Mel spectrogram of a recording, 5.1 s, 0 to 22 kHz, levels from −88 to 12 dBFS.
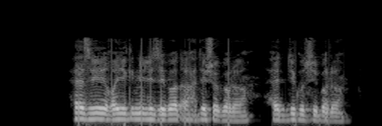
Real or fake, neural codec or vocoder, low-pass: real; none; 7.2 kHz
